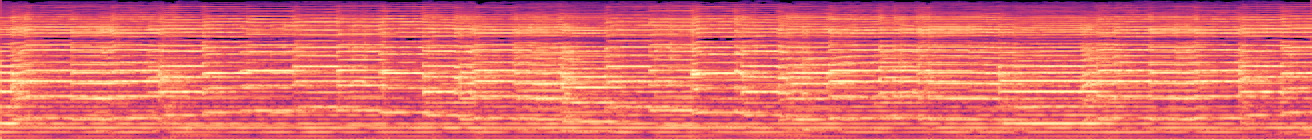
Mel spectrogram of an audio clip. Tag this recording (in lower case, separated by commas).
woodwind instrument, bagpipes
